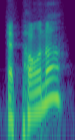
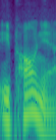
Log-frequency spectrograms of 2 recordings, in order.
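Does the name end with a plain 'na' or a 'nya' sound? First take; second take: na; nya. First: The name ends with a plain 'na' sound. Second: The name ends with a 'nya' sound.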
